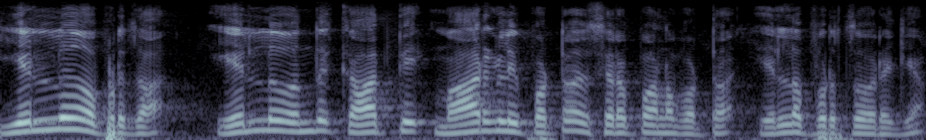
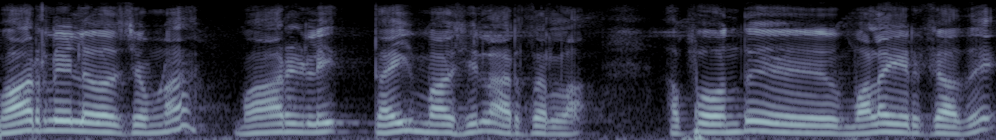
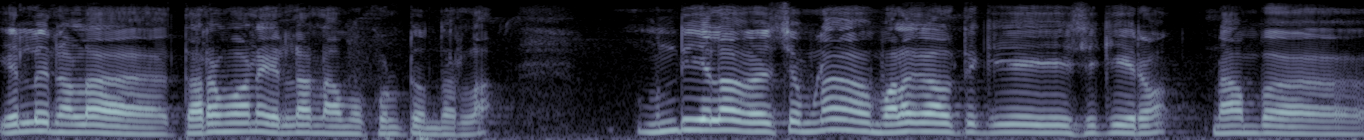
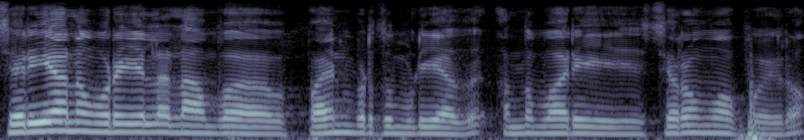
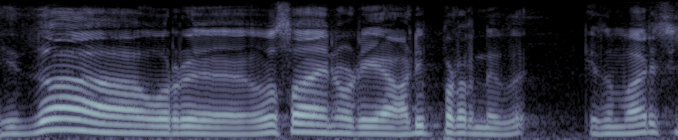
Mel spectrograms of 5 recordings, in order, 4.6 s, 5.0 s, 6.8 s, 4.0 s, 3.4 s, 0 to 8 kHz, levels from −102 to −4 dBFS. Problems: none marked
